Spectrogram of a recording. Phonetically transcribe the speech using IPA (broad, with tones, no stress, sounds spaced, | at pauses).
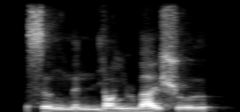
s ɤ˥˨ ŋ n̪ ə˥˨ n n̪ j ɑ˦ ŋ ɻ w a˥˨ ɪ̯ ʂ o˦ ʊ̯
